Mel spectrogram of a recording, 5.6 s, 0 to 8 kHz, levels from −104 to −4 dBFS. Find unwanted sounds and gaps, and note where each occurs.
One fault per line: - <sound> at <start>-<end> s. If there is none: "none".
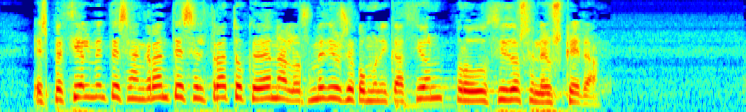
none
